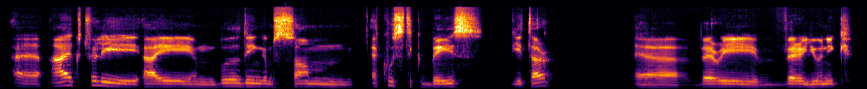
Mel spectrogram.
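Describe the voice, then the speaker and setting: In an Italian accent, a man speaks very slowly at a medium pitch with ordinary pitch variation. The sound is dry and close with no echo, on a very clean recording with a silent background. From northern Italy. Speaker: guitar maker. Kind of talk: interview. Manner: halting, many fillers.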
